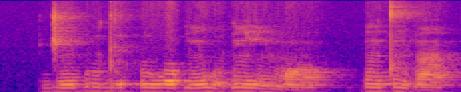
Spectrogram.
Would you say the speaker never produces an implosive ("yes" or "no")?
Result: no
